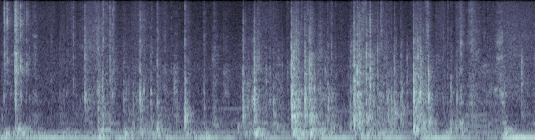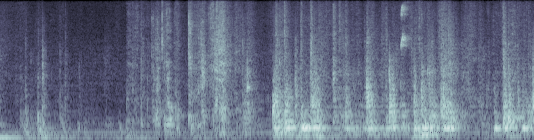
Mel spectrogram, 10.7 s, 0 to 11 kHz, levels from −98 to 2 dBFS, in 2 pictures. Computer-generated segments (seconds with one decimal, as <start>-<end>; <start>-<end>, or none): none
